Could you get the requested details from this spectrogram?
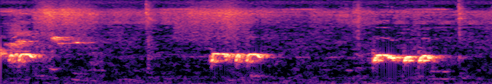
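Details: Local zebra dove singing in the morning, used to coax reluctant doves into song: three bursts of rapid, rolling, mid-pitched cooing notes spaced about two seconds apart, with faint chirps from other birds behind.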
